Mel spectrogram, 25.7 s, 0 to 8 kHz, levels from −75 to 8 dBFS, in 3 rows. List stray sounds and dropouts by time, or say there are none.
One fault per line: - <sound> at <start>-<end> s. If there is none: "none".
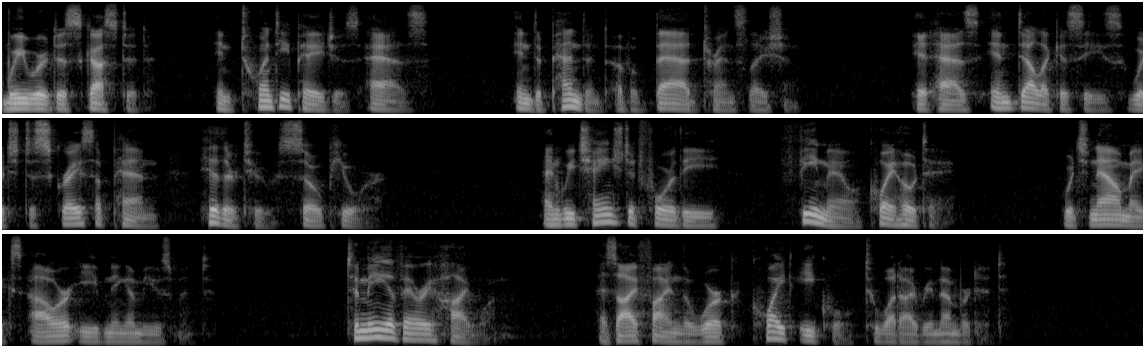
none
